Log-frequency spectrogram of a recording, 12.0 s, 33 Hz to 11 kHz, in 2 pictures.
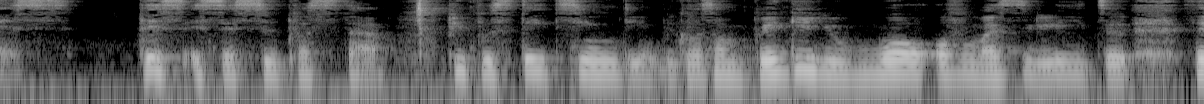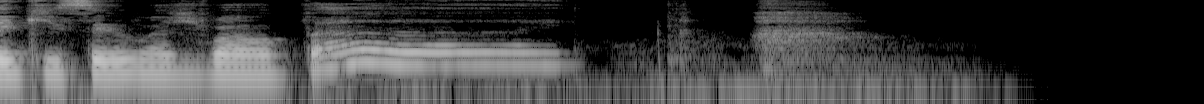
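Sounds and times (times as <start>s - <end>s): woman sighing softly: 9.4s - 10.6s.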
